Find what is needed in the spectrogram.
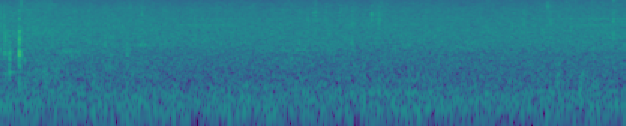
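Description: Steady, even outdoor background hiss, with a faint click just after the start.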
